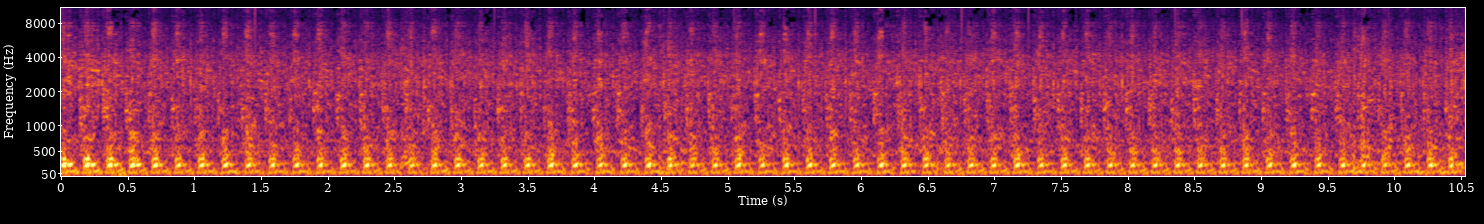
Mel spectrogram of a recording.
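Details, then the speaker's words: 1981-83 Yamaha Virago bobber after fitting larger carb jets, on center stand level: uneven loping idle near three pulses a second varying in strength before the pilot air-fuel mixture screw is tuned. "you'll probably hear the motor loping and then as i tune in i'll find the sweet spot on the air fuel"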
